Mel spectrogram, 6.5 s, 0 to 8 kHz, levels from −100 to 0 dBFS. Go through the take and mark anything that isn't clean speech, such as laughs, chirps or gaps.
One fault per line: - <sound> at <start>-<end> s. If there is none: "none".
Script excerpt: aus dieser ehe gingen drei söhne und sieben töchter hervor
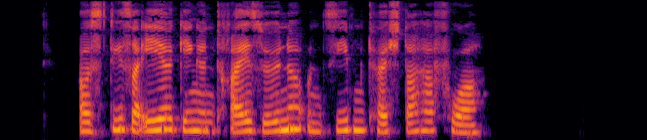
none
